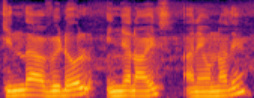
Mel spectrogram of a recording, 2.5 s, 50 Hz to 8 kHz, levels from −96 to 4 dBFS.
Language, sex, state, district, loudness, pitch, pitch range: Telugu, male, Telangana, Mahabubabad, -13 LUFS, 145 Hz, 140-170 Hz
